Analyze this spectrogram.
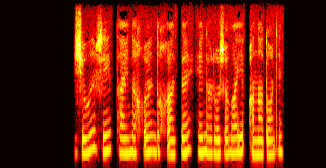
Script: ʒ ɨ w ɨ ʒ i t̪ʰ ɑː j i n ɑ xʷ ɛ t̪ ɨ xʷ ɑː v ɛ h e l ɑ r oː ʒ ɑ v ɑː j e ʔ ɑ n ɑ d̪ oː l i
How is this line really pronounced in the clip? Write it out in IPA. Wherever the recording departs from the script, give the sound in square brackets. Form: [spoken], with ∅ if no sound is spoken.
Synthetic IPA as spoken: ʒ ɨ w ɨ ʒ i t̪ʰ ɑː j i n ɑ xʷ ɛ [d̪] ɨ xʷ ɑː [z] ɛ h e l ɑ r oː ʒ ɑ v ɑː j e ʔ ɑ n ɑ d̪ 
